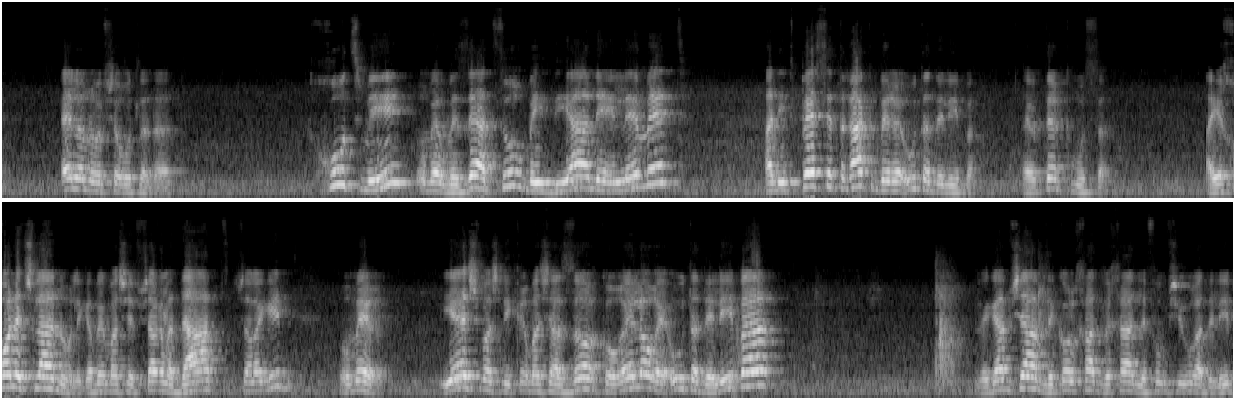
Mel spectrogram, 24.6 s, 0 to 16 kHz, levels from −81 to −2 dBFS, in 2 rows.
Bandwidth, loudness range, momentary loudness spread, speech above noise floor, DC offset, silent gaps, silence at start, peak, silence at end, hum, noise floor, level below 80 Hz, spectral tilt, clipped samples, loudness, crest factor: 11 kHz; 5 LU; 13 LU; 23 dB; under 0.1%; none; 0 s; -6 dBFS; 0 s; none; -45 dBFS; -58 dBFS; -7 dB/octave; under 0.1%; -23 LUFS; 18 dB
